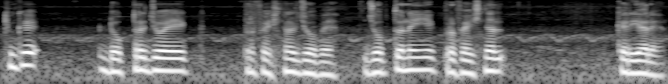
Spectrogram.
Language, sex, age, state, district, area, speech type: Urdu, male, 18-30, Uttar Pradesh, Aligarh, urban, spontaneous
